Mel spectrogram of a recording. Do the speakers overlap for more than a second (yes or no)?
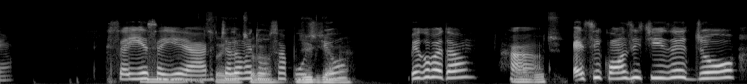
yes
